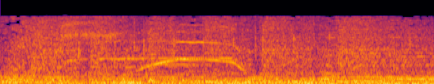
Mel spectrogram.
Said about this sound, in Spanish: deje de gritar porque se oye, niños dejen de hacer aspavientos Serenense.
